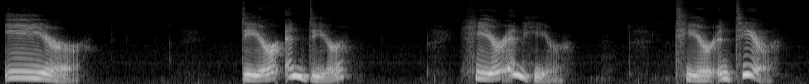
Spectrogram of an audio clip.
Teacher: Here are common homophones that have an ear sound. An ear sound is a blend of a short I plus an R.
